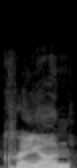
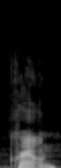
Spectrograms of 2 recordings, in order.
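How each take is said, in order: First: The word is said fully, every sound enunciated. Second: The word is squeezed into one short syllable. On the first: "like you enunciate the whole, every single letter" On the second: "they will say crown"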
